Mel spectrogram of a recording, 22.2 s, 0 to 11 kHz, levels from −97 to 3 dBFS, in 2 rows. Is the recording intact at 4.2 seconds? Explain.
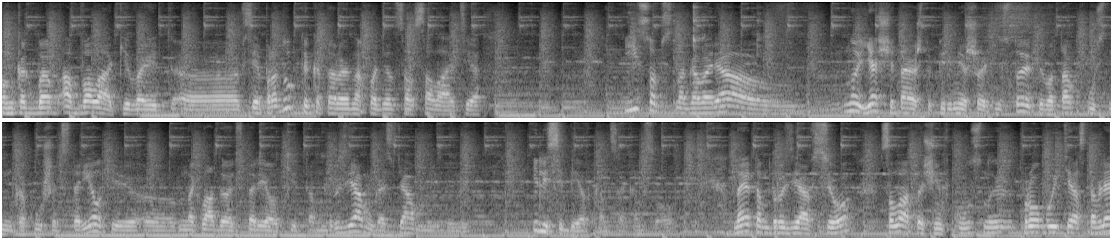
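Yes, the audio is intact at 4.2 seconds, with no dropout, click, distortion or other fault to be heard at that moment.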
